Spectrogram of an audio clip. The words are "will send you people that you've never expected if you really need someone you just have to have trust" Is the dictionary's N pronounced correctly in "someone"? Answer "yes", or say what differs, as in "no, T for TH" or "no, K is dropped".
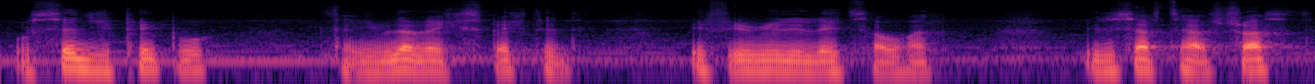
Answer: no, L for N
